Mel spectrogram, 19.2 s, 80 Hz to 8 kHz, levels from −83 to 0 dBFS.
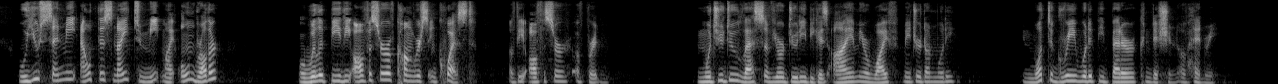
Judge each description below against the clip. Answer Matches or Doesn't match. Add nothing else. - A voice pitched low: Doesn't match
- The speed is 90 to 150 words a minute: Doesn't match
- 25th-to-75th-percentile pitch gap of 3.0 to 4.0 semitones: Matches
